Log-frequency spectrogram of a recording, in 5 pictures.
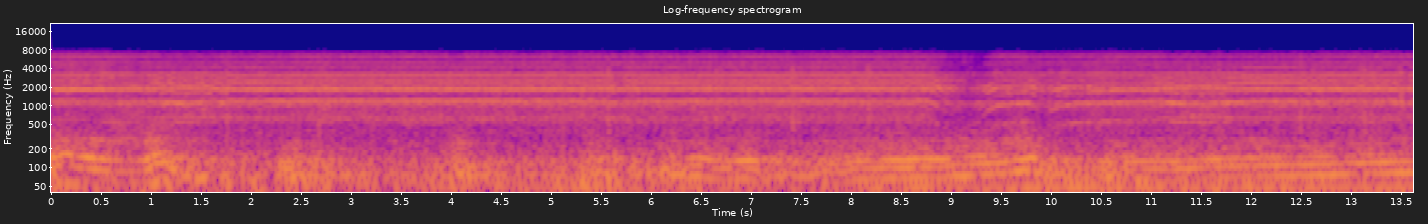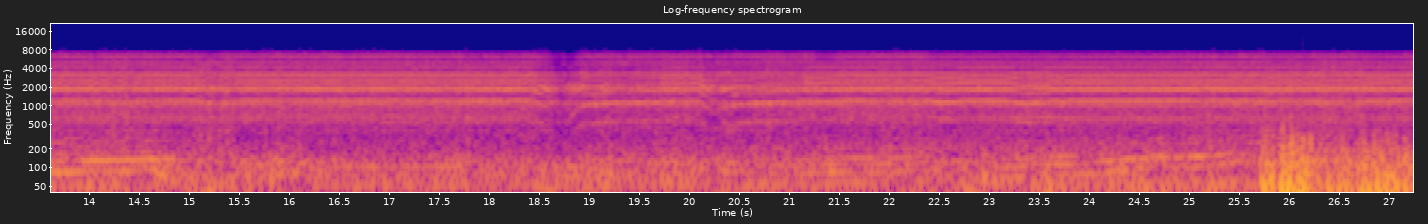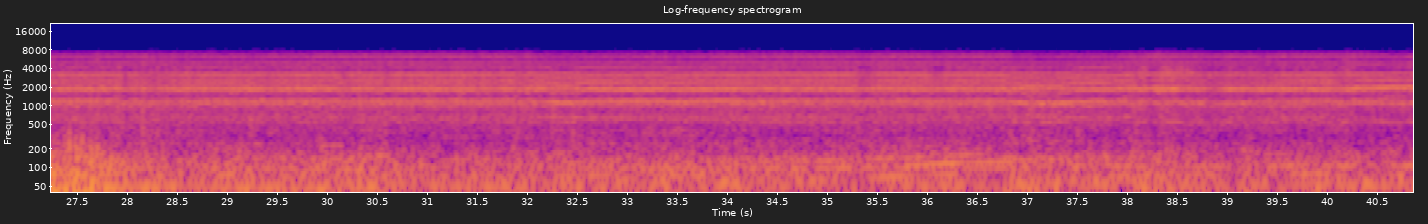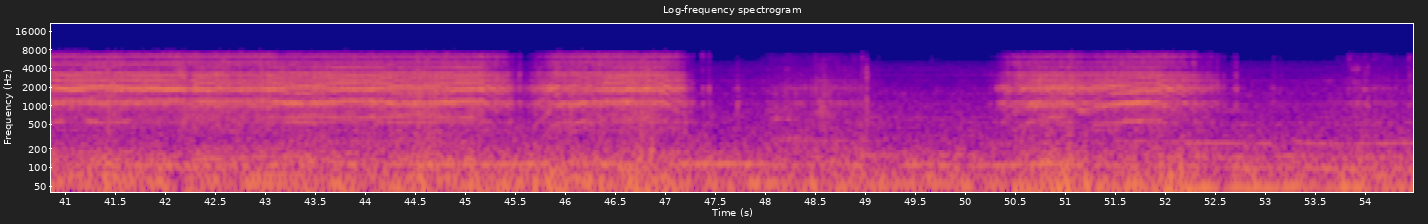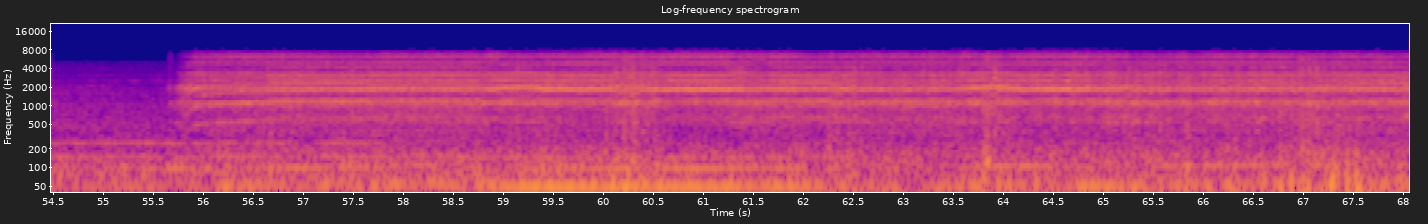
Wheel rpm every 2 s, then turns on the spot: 160, 160, 160, 160, 130, 140, 160, 160, 160, 140, 140, 160, 160, 160, 160, 160, 160, 160, 160, 160, 160, 160, 120, 80, 0, 90, 10, 10, 150, 160, 160, 160, 160, 160.
none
